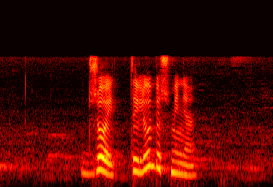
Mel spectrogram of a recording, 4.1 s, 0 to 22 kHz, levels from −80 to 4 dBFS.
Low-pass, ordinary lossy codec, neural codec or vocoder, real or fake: 7.2 kHz; AAC, 48 kbps; none; real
